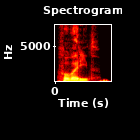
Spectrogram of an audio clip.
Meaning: 1. favorite, minion 2. sport favorite
- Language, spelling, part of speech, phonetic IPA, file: Russian, фаворит, noun, [fəvɐˈrʲit], Ru-фаворит.ogg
